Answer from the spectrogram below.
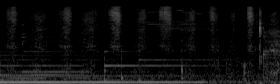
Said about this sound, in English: we're going to rub some of this white all across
